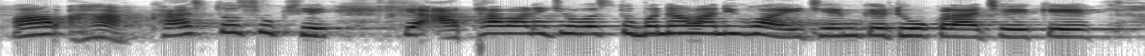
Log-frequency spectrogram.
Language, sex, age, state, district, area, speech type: Gujarati, female, 30-45, Gujarat, Morbi, urban, spontaneous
